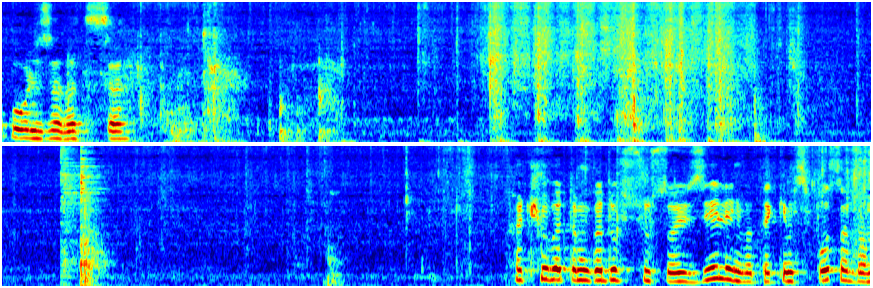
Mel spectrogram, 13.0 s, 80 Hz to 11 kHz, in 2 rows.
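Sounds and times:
knife cutting strokes on board: 3.2s - 6.0s
foil crinkling: 8.4s - 13.0s.

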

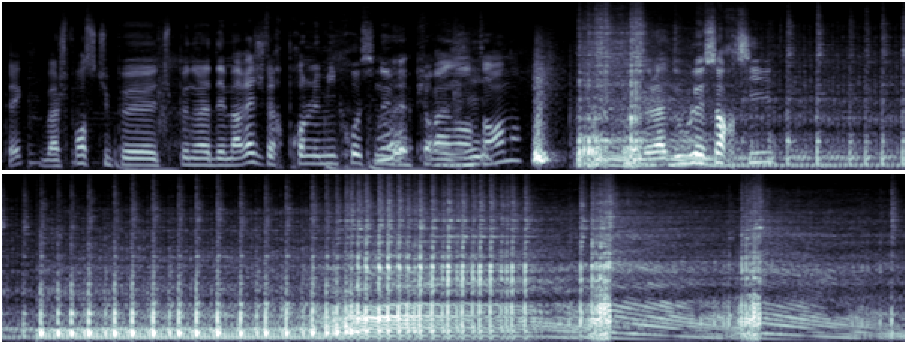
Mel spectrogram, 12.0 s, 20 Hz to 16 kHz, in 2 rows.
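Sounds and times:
two-stroke engine revving: 3.8s - 12.0s.

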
